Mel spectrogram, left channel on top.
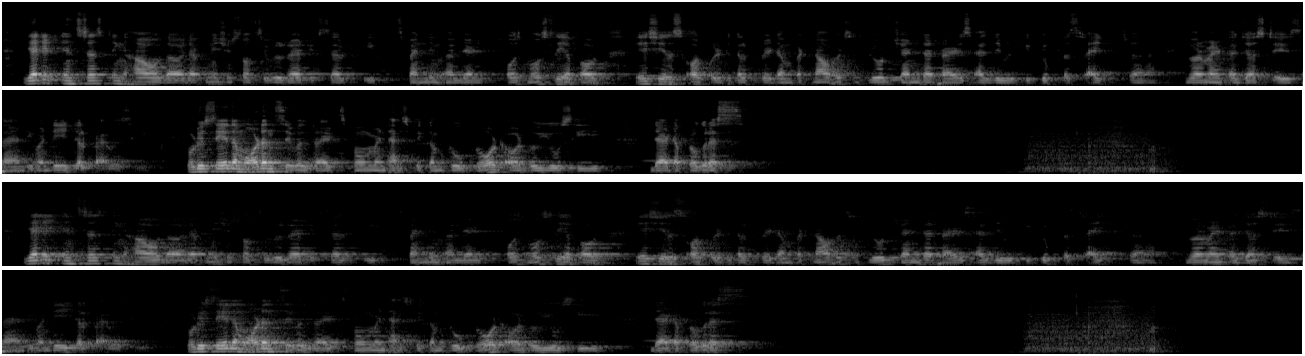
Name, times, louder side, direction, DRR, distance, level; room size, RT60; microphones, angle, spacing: voice 1, 0.0-3.8 4.1-11.5 11.8-14.4 14.9-19.0 19.4-20.4, left 3 dB, 75° left, 7 dB, 1.5 m, -36 dB
voice 2, 23.2-24.5, right 2 dB, 25° right, 3 dB, 1.6 m, -52 dB
25.0 x 17.5 x 3.2 m, 1.1 s
head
